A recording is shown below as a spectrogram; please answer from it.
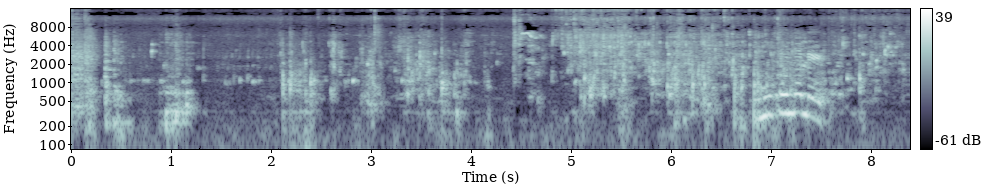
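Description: Water running from a kitchen tap into a sink while dishes are washed and rinsed, with scattered knocks of dishes and a basin in the first half; from about halfway on the water runs steadily and louder.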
